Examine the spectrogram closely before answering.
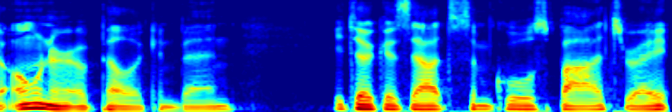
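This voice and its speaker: Very deep and low, a man's voice carries fairly even intonation, dry and close with no echo on a very clean recording with a silent background. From Naples, Florida. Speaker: podcast co-host.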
